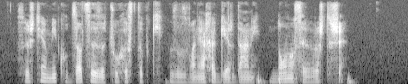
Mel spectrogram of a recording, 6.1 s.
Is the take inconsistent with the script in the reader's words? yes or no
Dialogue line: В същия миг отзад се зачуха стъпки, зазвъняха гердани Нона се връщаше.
no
